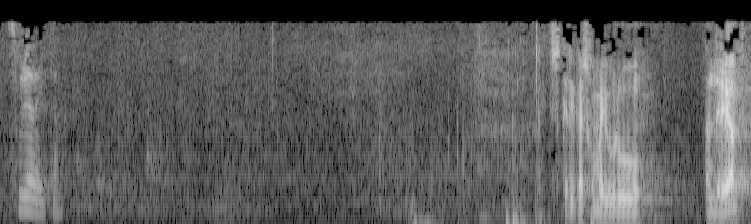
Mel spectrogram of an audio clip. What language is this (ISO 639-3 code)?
eus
